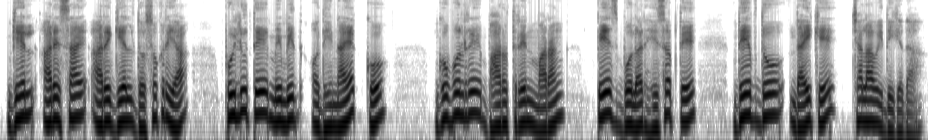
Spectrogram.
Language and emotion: Santali, neutral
